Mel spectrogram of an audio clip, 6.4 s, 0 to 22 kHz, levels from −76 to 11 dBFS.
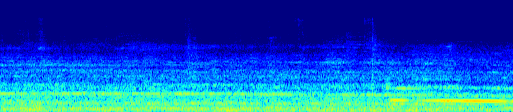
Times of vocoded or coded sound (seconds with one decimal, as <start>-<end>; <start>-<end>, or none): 1.6-2.9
